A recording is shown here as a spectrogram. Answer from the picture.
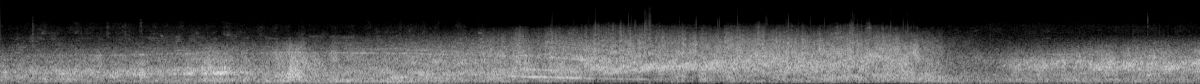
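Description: Blue Angels F/A-18 Hornet jets, with twin turbofan engines, flying past: a loud jet roar that builds about four seconds in, with a falling pitch as a jet goes by. The roar drops off suddenly after about nine seconds, then rises again.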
